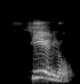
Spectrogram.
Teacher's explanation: cuando está frente a la vocal i e debe ser la fricativa interdental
